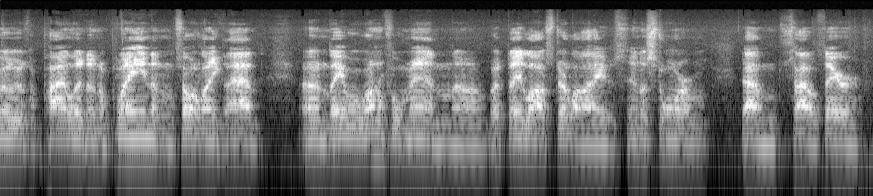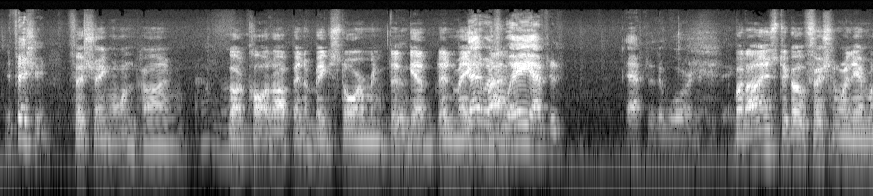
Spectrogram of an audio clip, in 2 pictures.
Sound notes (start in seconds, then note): none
